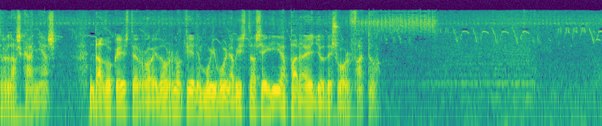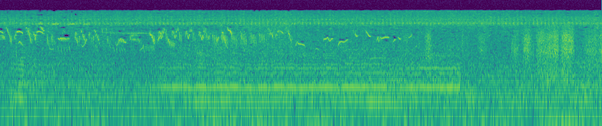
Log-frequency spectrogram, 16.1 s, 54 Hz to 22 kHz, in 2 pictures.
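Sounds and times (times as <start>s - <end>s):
flying insect buzzing: 4.8s - 16.0s.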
